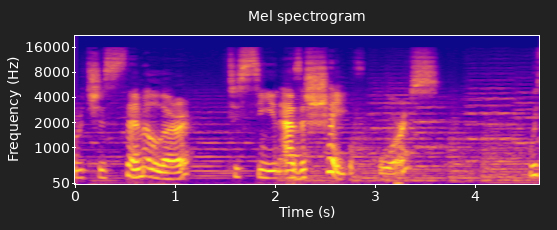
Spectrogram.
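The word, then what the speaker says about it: سين: is like this then we have seen seen is like an else in English so it is and this is the shape of C then we have a letter which is similar to seen as a shape horse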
